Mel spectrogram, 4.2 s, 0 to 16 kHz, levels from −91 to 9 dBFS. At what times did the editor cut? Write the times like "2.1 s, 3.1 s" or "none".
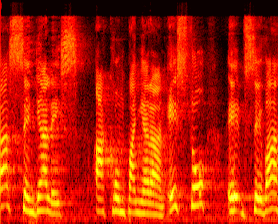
none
